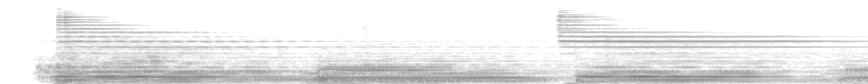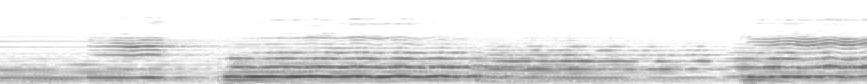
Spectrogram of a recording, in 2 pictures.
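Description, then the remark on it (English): A bell is struck twice, a few seconds apart, each ring decaying slowly over a low, intoning voice and sustained instrumental tones that swell louder toward the end; the maid Suzuki rings it during a folk-song prayer opening Act Two of a Puccini opera. “Act Two starts with a prayer intoned by Butterfly's maid, Suzuki, who is ringing a bell.”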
